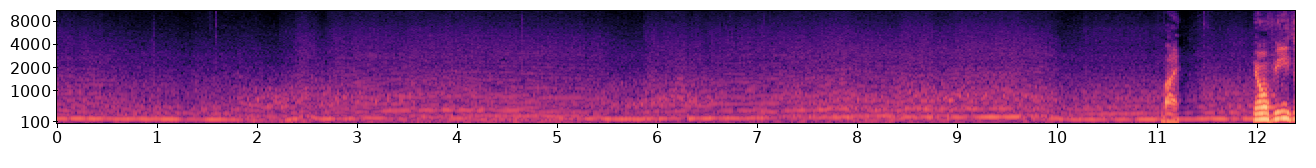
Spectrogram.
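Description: A race car engine hums and revs up and down steadily.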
